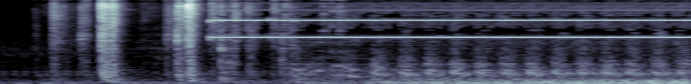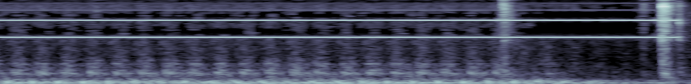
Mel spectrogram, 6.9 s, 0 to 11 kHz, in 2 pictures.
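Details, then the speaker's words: 2003 Dodge Sprinter diesel that needs starting fluid, with water found in the fuel system: starter churns about four even pulses a second for five seconds without catching. Long crank, hard start; owner suspects injectors leaking off too much fuel. "and that's how it's starting and that is not good I actually needed to use um starting fluid in order to start it"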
